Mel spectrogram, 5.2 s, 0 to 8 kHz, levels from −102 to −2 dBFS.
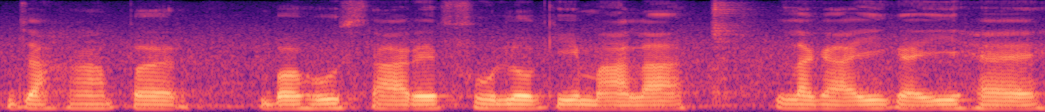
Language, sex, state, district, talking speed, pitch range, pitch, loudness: Hindi, male, Bihar, Kaimur, 115 wpm, 105-115 Hz, 110 Hz, -19 LUFS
